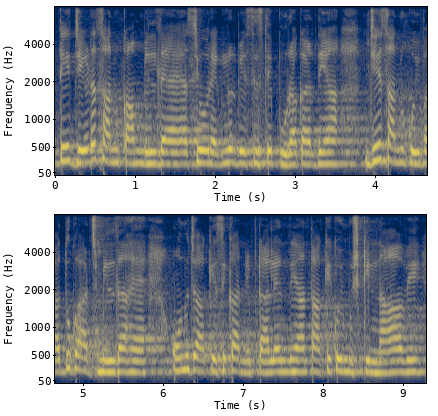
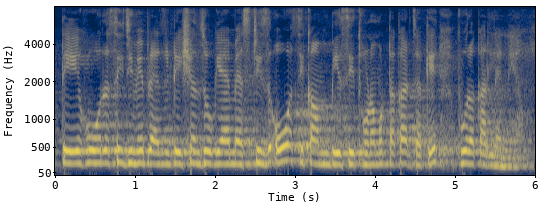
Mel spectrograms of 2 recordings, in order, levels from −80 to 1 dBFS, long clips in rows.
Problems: background sounds at intervals, background conversations at intervals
